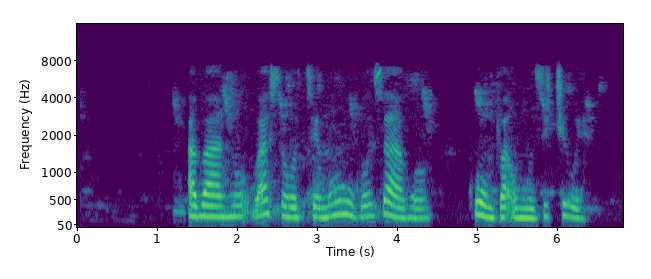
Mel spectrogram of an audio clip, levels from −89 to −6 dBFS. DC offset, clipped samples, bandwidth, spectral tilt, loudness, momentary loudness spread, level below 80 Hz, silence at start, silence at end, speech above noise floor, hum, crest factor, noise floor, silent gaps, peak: under 0.1%; under 0.1%; 7.8 kHz; -6 dB/octave; -29 LUFS; 10 LU; -70 dBFS; 1.2 s; 0.4 s; 47 dB; none; 18 dB; -75 dBFS; none; -10 dBFS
